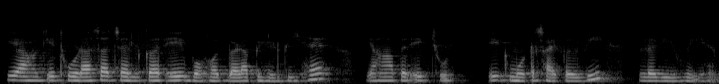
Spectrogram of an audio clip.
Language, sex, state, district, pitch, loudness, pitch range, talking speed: Hindi, female, Uttar Pradesh, Budaun, 175 Hz, -35 LUFS, 165-190 Hz, 185 wpm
